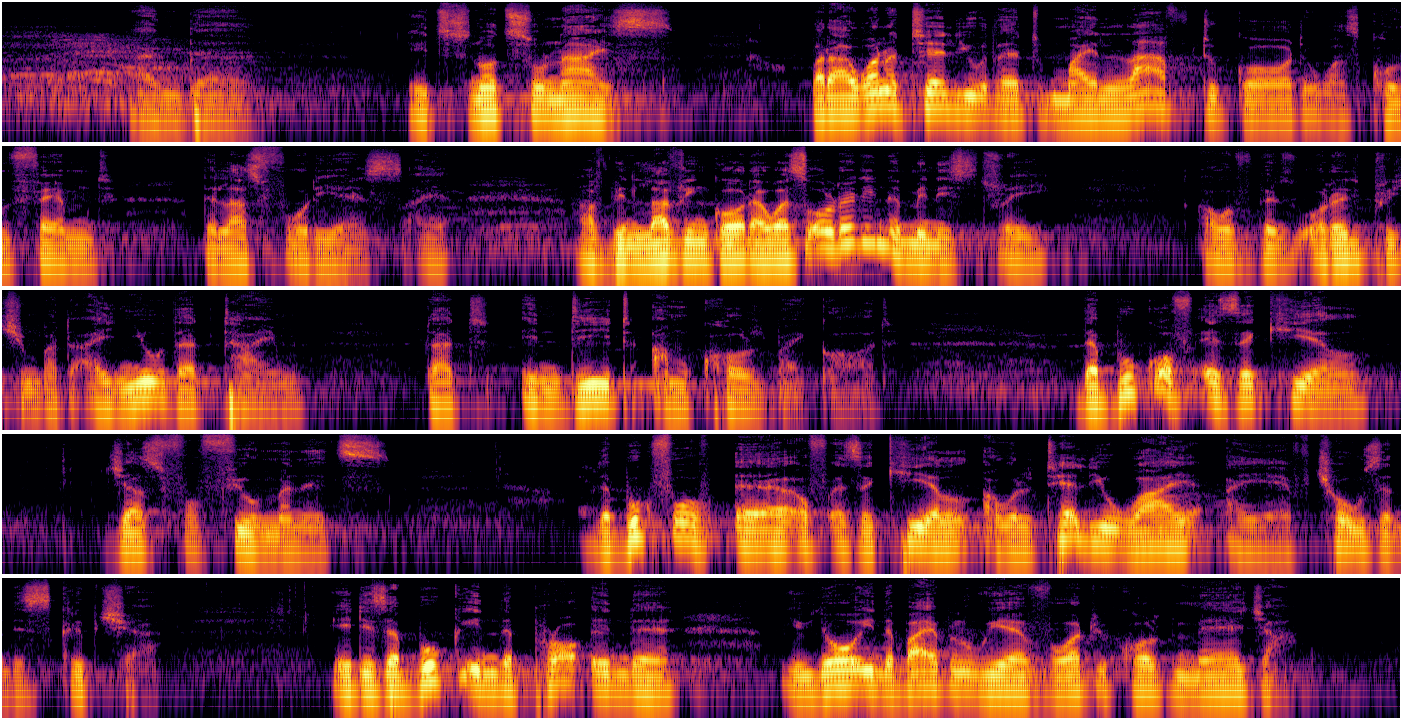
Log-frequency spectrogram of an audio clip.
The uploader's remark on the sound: Preached at Grace Bible Church Pimville.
